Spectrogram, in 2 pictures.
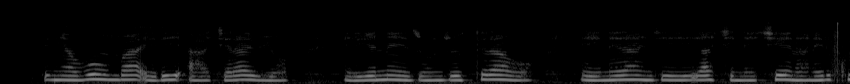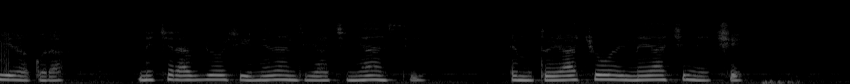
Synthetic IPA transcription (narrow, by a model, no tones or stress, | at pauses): eɲaβuːmbae̞ɾiahaciɾaβjo̞ | eɾijo̞ne̞zuːnzutiɾaho̞ | eine̞ɾaːɲɟijacinece̞nane̞ɾikwiːɾaɡuɾa | ne̞ciɾaβjo̞cineɾaːɲɟijaciɲaːt͡si | emito̞jaconejacinece̞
